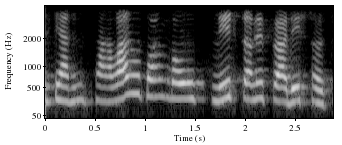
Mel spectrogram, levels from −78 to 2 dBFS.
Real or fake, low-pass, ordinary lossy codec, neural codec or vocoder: fake; 3.6 kHz; none; codec, 16 kHz, 0.8 kbps, ZipCodec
